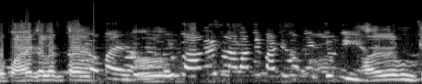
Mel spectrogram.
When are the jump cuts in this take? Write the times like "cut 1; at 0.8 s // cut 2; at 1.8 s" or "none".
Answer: none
